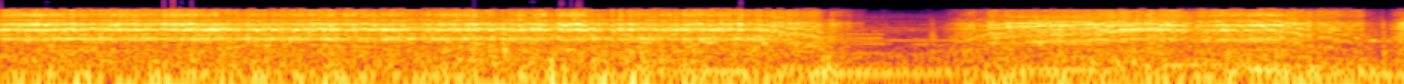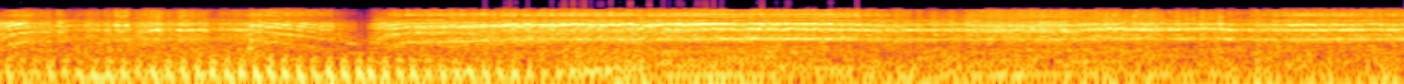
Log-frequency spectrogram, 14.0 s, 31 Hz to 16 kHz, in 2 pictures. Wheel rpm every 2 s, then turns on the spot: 230, 210, 110, 160, 140, 220, 220.
none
